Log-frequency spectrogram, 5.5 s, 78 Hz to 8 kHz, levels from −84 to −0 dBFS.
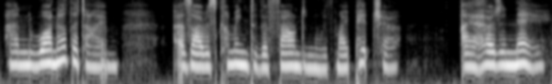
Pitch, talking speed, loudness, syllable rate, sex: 220 Hz, 195 wpm, -17 LUFS, 5.4 syllables/s, female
